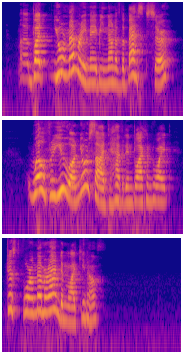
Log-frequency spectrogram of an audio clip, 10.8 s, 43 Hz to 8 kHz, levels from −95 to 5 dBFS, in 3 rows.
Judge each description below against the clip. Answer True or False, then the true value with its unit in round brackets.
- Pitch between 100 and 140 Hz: False (215 Hz)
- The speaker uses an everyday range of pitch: False (6.9 semitones)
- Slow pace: False (165 wpm)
